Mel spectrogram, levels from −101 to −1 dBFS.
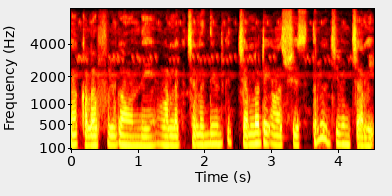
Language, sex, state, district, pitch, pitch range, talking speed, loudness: Telugu, male, Andhra Pradesh, Chittoor, 155 Hz, 145-165 Hz, 105 wpm, -20 LUFS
